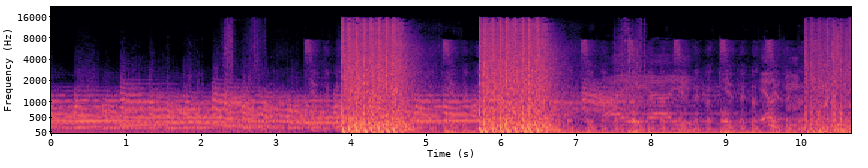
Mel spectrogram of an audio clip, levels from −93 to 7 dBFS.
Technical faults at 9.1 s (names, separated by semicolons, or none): none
